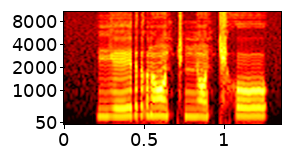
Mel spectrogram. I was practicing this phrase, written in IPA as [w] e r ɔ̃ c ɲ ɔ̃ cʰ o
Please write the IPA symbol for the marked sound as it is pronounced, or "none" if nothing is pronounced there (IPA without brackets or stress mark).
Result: j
